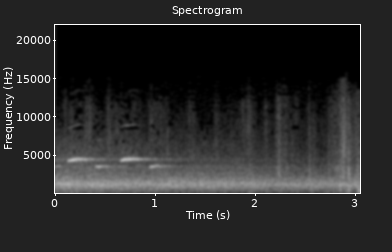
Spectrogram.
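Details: Tit in spring song on a forest branch near Akhunskaya Street in Zarechny, 12 April 2021: two bright high-low whistled phrases at the start, then quieter rustling and faint chirps against steady background noise.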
